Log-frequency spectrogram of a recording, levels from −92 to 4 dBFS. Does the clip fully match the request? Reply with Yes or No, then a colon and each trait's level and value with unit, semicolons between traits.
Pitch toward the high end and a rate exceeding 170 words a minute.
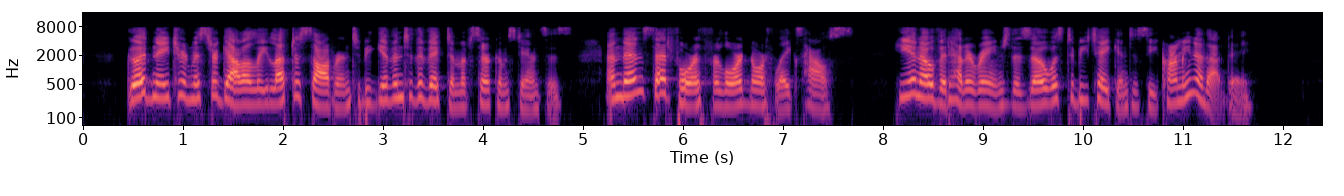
Yes: high, 205 Hz; average, 190 wpm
